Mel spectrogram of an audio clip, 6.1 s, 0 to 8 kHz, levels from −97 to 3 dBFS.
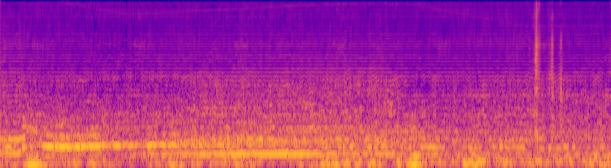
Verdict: fake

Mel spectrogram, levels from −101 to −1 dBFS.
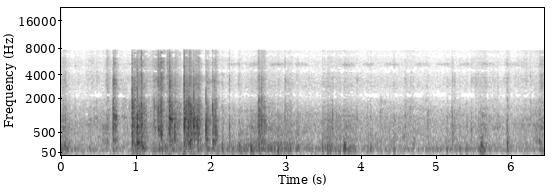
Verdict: real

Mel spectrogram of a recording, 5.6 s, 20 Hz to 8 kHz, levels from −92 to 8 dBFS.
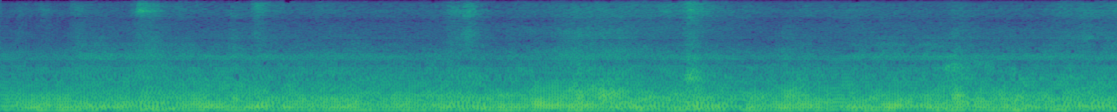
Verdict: fake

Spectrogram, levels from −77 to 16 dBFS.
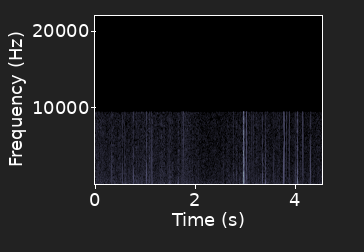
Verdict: real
